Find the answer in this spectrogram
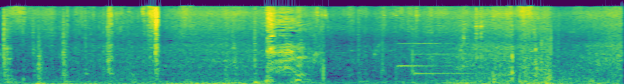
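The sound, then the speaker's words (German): In rainy weather, a car rumbles to a stop at the Schlösslibach stream, followed by clunks and rustling as someone gets out to look into the stream, a brief electronic beep, and keys jangling, with wind noise over the microphone. “Wir sind jetzt beim Schlösslibach angekommen.”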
